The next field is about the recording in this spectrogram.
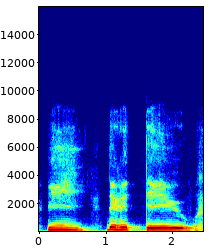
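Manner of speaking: loud, booming, thunder-like storybook voice. Narrator reading a story, voicing the beggar speaking to the girl, thunder voice. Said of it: "falou com sua voz de trovão".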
